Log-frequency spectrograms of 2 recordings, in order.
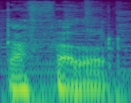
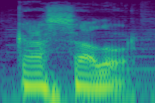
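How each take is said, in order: First: The middle consonant sounds like a th. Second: The middle consonant sounds like an s. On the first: This is how it is said in Spain. "que cazador en el castellà d'Espanya" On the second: This is how the speaker now says it after years abroad. "ja cazador seria més caçador"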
